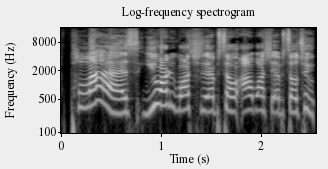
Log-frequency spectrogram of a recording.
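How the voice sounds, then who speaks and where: A woman speaks loud at a high pitch in an animated tone. Her pitch variation is ordinary. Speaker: TV recap YouTuber. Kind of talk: casual recap monologue.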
